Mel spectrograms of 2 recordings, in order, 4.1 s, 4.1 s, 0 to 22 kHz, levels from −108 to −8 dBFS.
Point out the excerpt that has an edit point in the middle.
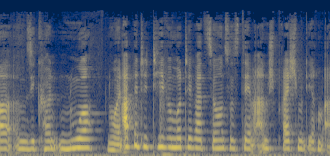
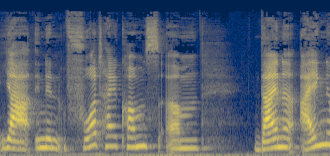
first; 1 cut; at 1.5 s

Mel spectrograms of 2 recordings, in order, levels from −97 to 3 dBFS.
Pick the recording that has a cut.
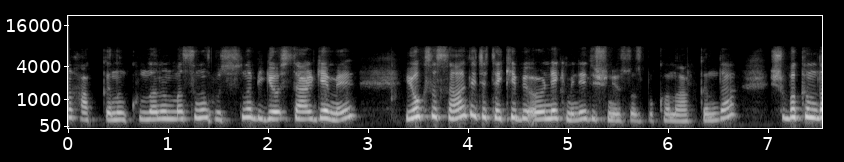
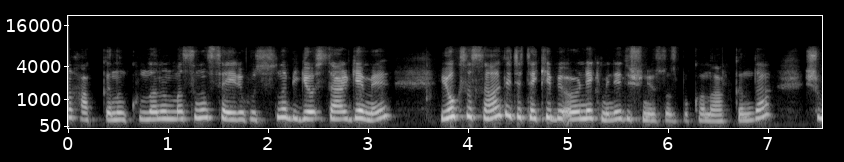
first; 1 cut; at 1.4 s

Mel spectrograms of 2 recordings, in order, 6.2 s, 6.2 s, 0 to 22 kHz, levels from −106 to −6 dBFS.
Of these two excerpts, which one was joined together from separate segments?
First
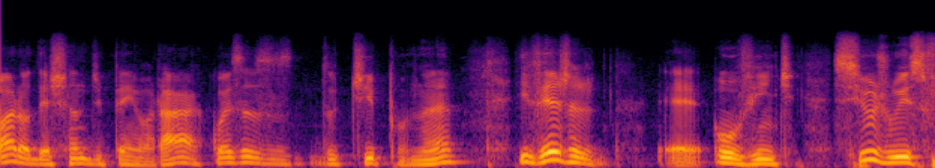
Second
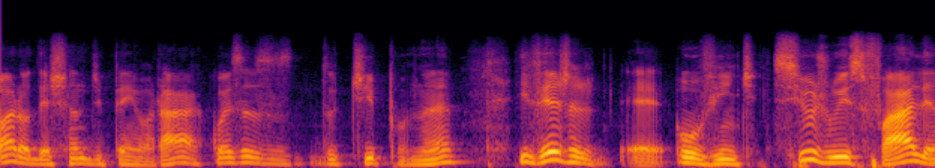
second; 2 cuts; at 4.1 s, 5.1 s

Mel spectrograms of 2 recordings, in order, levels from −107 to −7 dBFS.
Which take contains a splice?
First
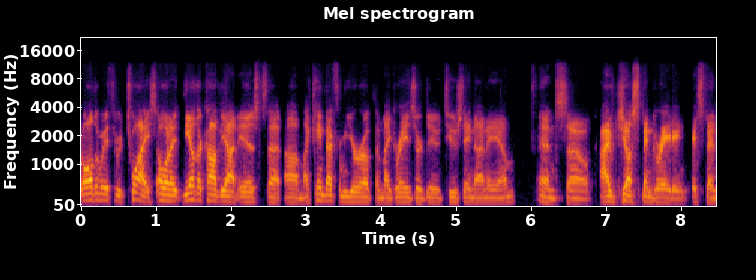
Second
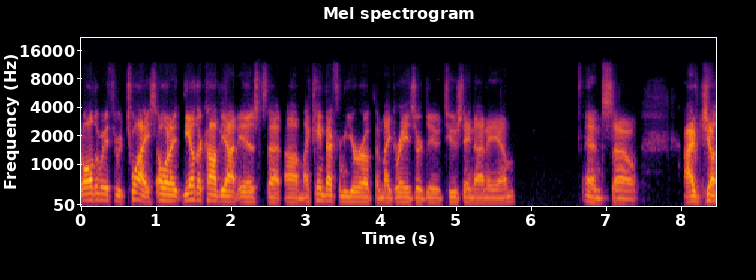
first; 2 cuts; at 6.0 s, 6.9 s

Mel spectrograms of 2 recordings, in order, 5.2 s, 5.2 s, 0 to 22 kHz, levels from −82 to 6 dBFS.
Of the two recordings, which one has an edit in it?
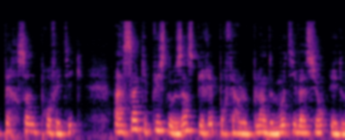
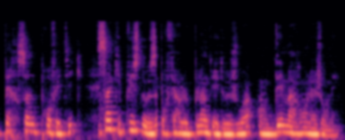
second; 3 cuts; at 1.5 s, 2.3 s, 3.1 s

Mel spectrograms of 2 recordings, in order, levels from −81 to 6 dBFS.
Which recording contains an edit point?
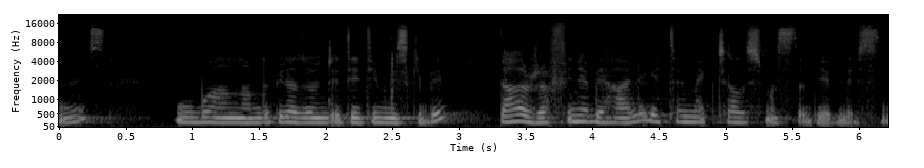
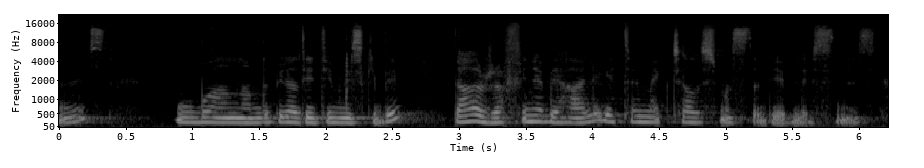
second; 1 cut; at 1.8 s

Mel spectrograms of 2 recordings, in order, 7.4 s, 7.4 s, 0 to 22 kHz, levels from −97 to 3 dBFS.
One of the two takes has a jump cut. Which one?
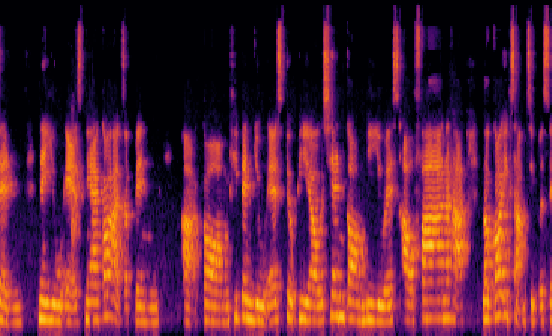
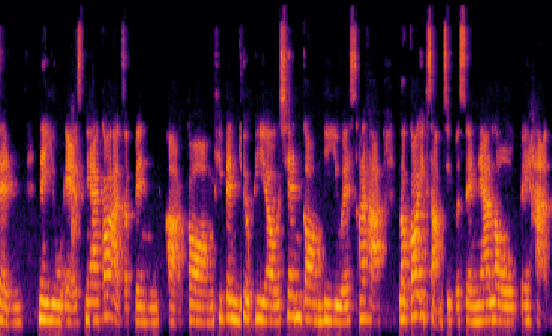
second; 3 cuts; at 2.2 s, 3.2 s, 4.8 s

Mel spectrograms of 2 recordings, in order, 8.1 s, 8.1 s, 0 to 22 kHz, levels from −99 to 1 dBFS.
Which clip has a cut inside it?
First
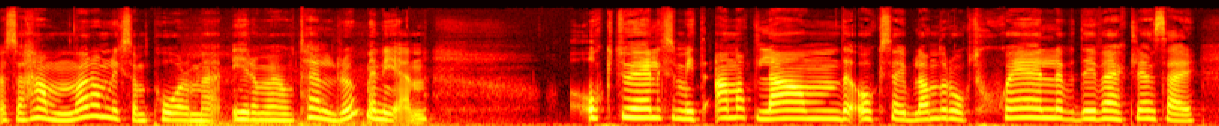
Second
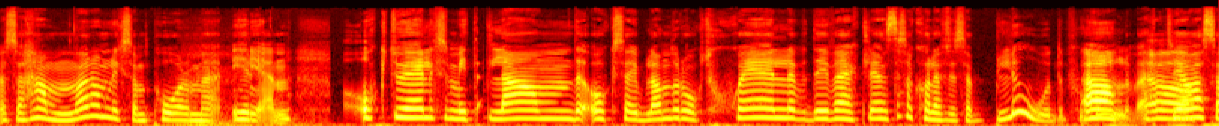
second; 4 cuts; at 1.7 s, 2.2 s, 3.2 s, 6.0 s

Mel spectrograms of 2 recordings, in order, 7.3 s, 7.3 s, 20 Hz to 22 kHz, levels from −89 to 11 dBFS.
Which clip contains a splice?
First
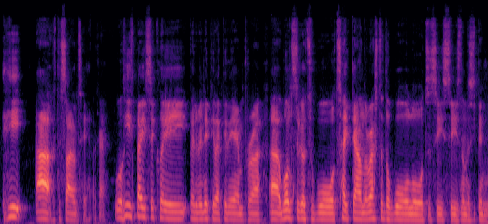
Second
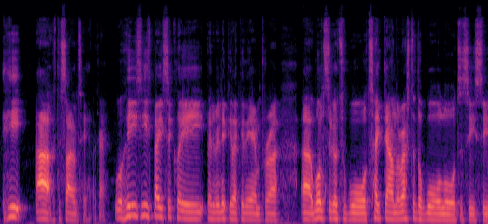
first; 2 cuts; at 1.8 s, 4.0 s

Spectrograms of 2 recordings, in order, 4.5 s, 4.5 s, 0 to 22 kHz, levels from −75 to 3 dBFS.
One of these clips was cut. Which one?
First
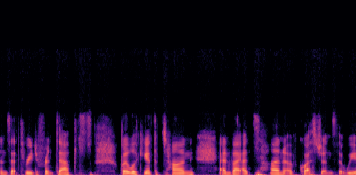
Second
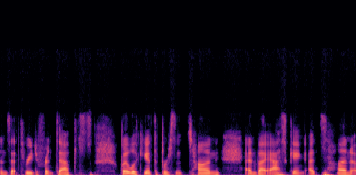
first; 2 cuts; at 2.0 s, 3.0 s

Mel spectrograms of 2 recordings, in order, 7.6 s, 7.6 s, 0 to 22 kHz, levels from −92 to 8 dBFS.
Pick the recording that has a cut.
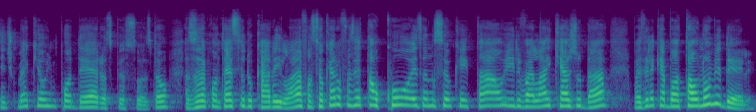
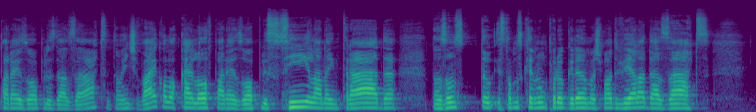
first; 2 cuts; at 1.8 s, 2.4 s

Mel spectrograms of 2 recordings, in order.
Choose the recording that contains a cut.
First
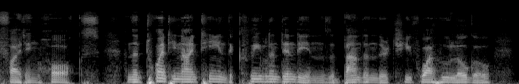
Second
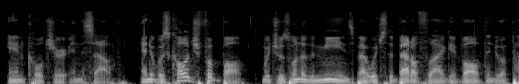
second; 1 cut; at 1.4 s

